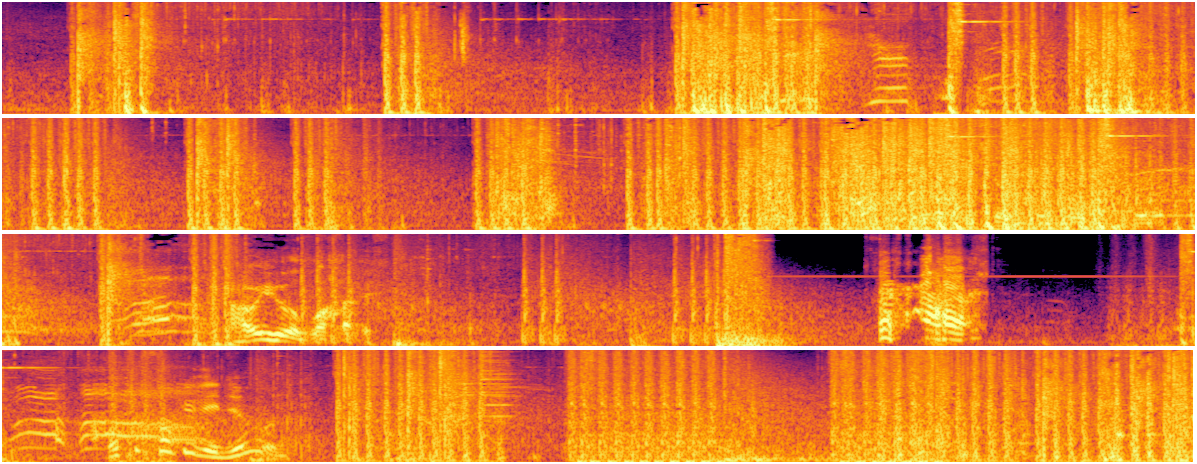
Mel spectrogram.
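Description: Gunshots crack loudly in rapid bursts.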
